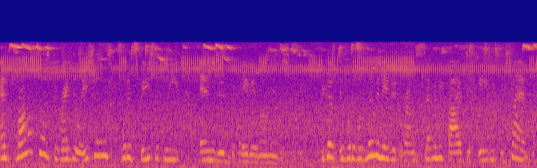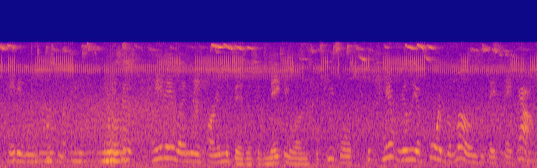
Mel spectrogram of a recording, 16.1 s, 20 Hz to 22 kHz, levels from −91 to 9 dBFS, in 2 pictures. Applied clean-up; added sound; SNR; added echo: none; Cricket; 2 dB; reverberation time 0.2 s.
